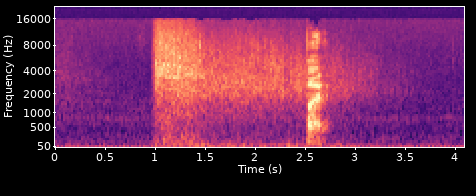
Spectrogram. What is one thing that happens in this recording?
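A loud whooshing burst rushes in and fades away.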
